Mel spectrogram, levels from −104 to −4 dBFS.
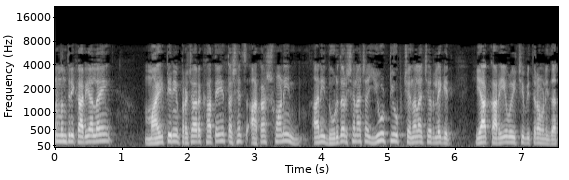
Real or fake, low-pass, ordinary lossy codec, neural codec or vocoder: real; 7.2 kHz; AAC, 48 kbps; none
